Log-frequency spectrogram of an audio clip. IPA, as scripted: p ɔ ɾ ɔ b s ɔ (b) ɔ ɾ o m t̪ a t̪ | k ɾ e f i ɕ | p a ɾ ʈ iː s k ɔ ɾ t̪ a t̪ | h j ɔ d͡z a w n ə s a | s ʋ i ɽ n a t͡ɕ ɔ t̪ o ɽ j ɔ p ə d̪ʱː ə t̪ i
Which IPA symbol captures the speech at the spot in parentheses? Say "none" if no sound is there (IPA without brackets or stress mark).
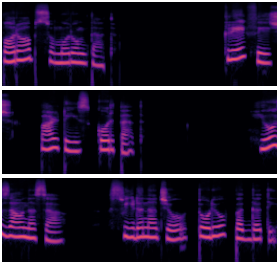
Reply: m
